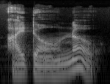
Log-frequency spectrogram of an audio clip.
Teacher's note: If you link the sounds, I don't know. Link the N with the other N.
